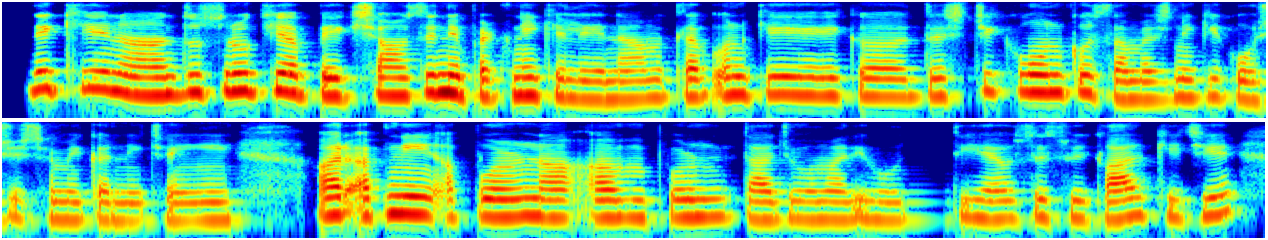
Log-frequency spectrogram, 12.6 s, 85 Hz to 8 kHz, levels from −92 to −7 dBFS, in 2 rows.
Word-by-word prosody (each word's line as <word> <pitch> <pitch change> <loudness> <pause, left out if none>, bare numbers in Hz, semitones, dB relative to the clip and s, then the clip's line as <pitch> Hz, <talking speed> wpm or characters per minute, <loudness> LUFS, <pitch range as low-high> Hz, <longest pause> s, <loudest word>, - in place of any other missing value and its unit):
देखिए 265 +1 +1
ना, 215 -4 +4
दूसरों 240 +2 +3
की 250 +1 +2
अपेक्षाओं 210 -2 +3
से 230 +3 +1
निपटने 210 -2 +4
के 205 - -1
लिए 185 -1 -2
ना, 180 0 -3
मतलब 195 +1 -2
उनके 215 0 0 0.3
एक 205 -1 -4 0.4
दृष्टिकोण 235 +4 +1
को 230 - +2
समझने 185 -2 -3
की 200 +1 -7
कोशिश 180 -1 -6
हमें 175 -1 -4
करनी 170 -1 -5
चाहिए। 170 +1 -5 0.5
और 215 - +7
अपनी 220 +1 +4
अपूर्ण 195 +1 +1
अम, 190 +1 -1
पूर्णता 195 -2 -2
जो 180 +1 -7
हमारी 180 0 -4
होती 175 +1 -10
है, 180 -1 -3
उसे 185 +2 -6
स्वीकार 185 0 -1
कीजिए, 205 +3 -5
195 Hz, 155 wpm, -22 LUFS, 180-215 Hz, 0.5 s, और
